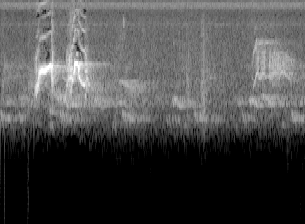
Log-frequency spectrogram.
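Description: An Indian pitta gives two quick, loud whistled notes, then faint softer sounds follow.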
